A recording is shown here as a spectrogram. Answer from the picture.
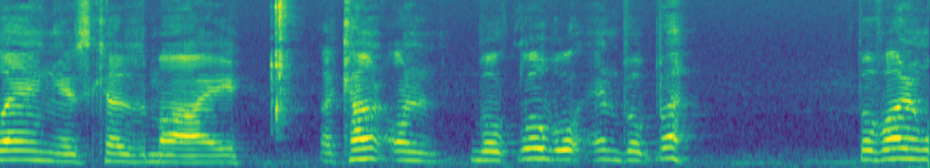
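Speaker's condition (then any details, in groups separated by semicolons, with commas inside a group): Cerebral palsy; voice tone sometimes odd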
